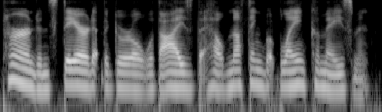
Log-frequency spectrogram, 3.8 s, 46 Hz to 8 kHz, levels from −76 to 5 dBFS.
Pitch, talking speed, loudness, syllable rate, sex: 145 Hz, 235 wpm, -18 LUFS, 5.8 syllables/s, female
